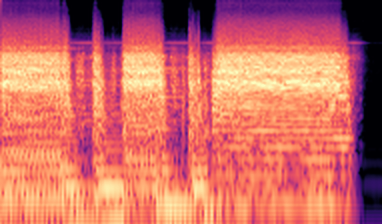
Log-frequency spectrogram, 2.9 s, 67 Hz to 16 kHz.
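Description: An electric guitar through a DS-1 distortion model on a ZOOM MS-50G multi-effects pedal plays loud sustained chords with a few short breaks, then cuts off abruptly near the end.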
